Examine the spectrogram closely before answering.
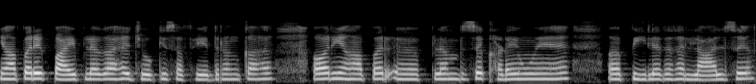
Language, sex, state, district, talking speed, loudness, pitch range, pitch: Hindi, female, Chhattisgarh, Sukma, 205 wpm, -17 LUFS, 240-255 Hz, 245 Hz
